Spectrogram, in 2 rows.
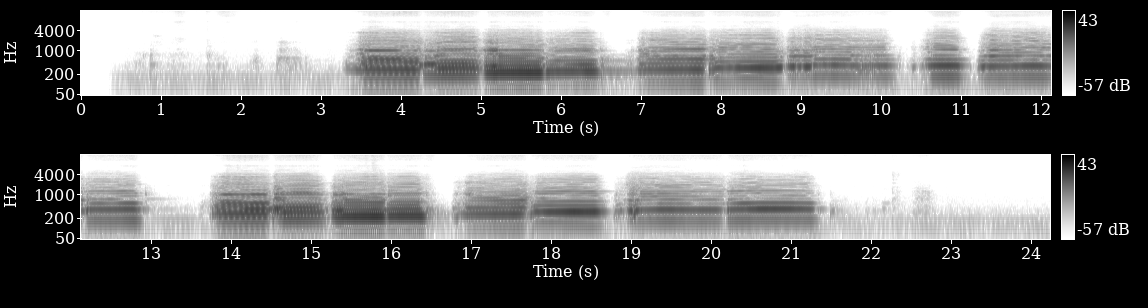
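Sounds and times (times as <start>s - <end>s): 
violin playing an F2 major scale badly: 3.3s - 13.0s, 13.7s - 21.5s.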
